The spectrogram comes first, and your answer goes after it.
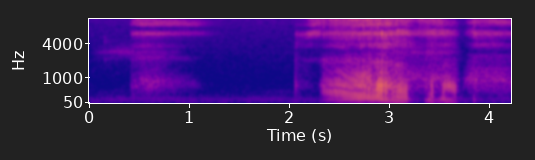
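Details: Male pug Fukuzo, born 15 July 2020, asleep at home: a faint wheezy inhale, then a loud gurgling, snorting snore with rough bursts and a sharp catch near its end.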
